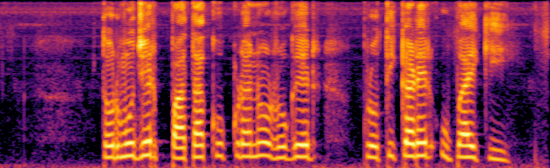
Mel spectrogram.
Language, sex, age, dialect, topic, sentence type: Bengali, male, <18, Rajbangshi, agriculture, question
